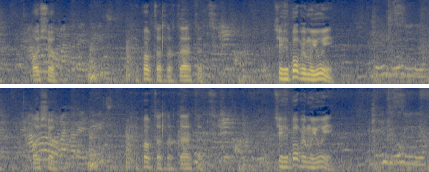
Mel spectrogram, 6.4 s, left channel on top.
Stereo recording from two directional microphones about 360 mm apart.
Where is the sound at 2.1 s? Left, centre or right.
Centre.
